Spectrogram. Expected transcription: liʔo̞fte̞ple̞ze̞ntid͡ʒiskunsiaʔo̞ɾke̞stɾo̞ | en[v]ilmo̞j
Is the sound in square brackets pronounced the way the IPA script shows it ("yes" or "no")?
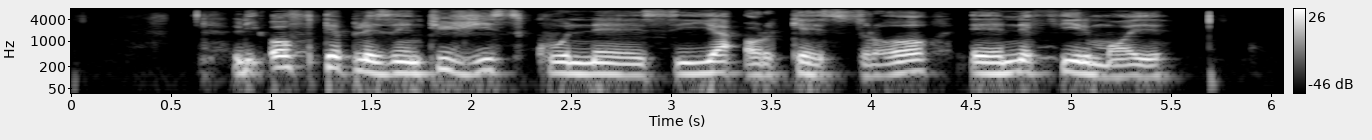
no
